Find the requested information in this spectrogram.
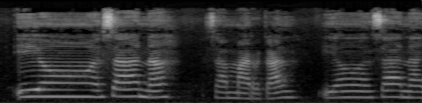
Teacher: Nah, di sana teman-teman dapat melihat bahwa terdapat nun sukun bertemu dengan sin, maka harus dibaca ikhfa atau samar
